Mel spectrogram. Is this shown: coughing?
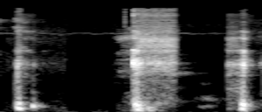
yes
